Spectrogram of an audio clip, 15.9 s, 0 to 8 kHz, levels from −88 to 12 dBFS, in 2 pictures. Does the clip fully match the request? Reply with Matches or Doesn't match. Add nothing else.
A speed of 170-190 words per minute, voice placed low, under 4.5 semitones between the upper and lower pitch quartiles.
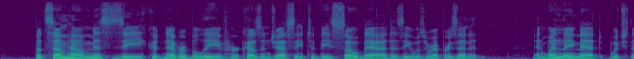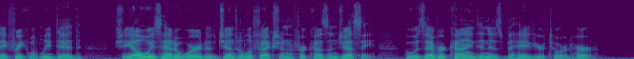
Matches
